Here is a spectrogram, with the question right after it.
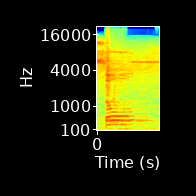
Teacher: Bukan syu tapi thu. Ujung lidah dengan gigi atas.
